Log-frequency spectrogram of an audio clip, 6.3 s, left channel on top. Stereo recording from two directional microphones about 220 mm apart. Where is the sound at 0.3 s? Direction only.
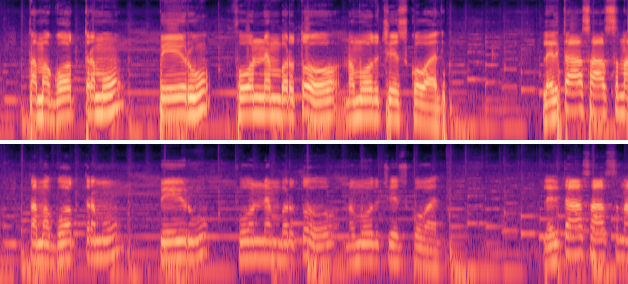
35° left (ahead or behind).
